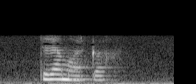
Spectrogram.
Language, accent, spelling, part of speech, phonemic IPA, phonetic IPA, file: Armenian, Eastern Armenian, դրամարկղ, noun, /d(ə)ɾɑˈmɑɾkəʁ/, [d(ə)ɾɑmɑ́ɾkəʁ], Hy-դրամարկղ.ogg
- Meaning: 1. cash register, till 2. cashbox 3. accounting department (e.g., in an office) 4. synonym of տոմսարկղ (tomsarkġ)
